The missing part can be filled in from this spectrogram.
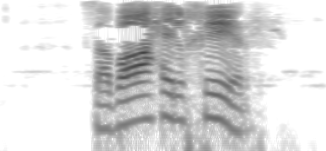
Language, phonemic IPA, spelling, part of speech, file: Arabic, /sˤa.baːħ al.xajr/, صباح الخير, interjection, Eg sb7 el 5yer.OGG
- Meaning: good morning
